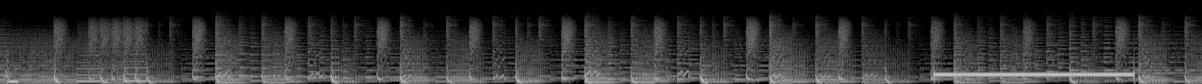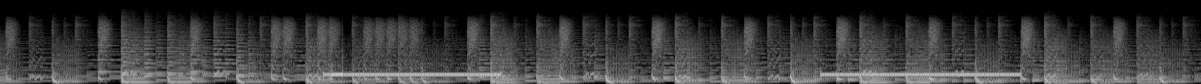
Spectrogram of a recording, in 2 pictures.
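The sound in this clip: Telephone ringing on an outgoing call to a landline: three long, steady tones at even intervals that sound over continuous background music.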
